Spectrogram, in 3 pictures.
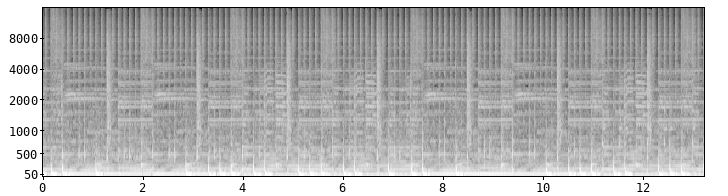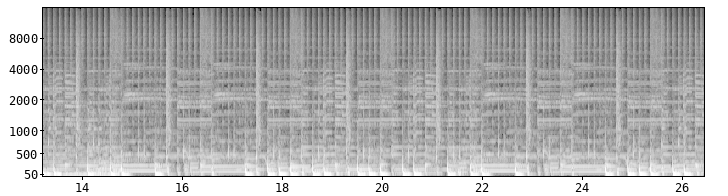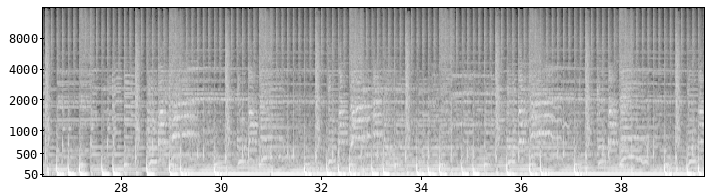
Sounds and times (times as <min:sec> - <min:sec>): Music: 0:00.0 - 0:39.6.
